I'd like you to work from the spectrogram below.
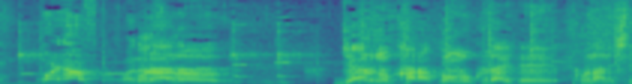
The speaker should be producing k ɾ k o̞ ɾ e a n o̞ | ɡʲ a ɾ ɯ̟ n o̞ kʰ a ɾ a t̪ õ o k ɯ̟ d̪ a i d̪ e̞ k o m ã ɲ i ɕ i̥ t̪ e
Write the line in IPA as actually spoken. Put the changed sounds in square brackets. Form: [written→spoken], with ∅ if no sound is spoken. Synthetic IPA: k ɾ k o̞ ɾ e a n o̞ | ɡʲ a ɾ ɯ̟ n o̞ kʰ a ɾ a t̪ õ o k ɯ̟ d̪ a i [d̪→t̪] e̞ k o [m→n] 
